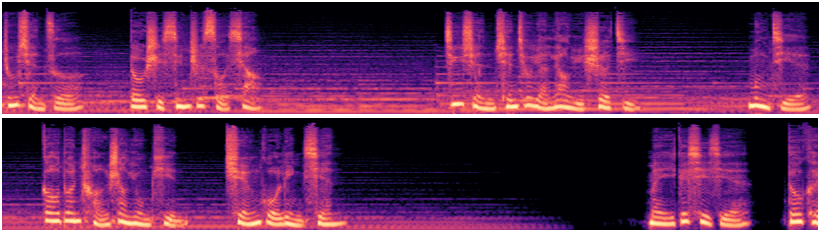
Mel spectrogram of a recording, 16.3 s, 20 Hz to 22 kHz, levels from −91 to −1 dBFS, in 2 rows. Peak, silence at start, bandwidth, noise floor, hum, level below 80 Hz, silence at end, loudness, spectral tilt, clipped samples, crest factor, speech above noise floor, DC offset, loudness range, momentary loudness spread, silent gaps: 0 dBFS; 0 s; 18 kHz; -58 dBFS; none; -48 dBFS; 0 s; -12 LUFS; -4.5 dB/octave; under 0.1%; 12 dB; 47 dB; under 0.1%; 5 LU; 22 LU; 13.91-14.15 s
